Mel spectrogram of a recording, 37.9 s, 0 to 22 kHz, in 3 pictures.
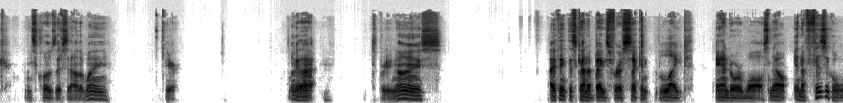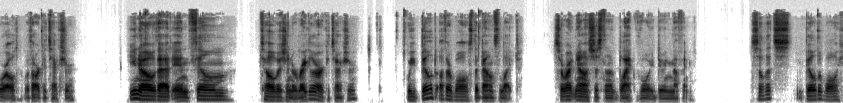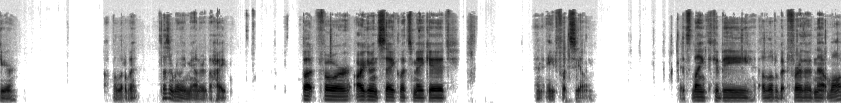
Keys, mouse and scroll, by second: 0.3 click, 3.2 click, 4.8 click, 6.5 click, 8.1 click, 19.0 click, 20.4 click, 22.5 click, 24.2-27.6 drag, 31.8-34.1 drag, 34.7 click, 37.6 click.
